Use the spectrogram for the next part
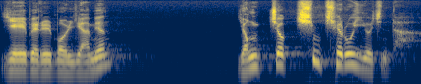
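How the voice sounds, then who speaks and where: High-voiced preaching pastor in reverb. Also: male voice. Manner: emphatic preaching with repeated questions to the congregation. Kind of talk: sermon. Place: church sanctuary.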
